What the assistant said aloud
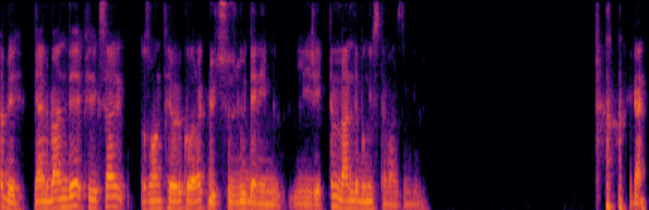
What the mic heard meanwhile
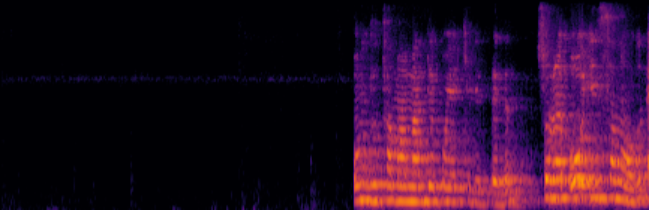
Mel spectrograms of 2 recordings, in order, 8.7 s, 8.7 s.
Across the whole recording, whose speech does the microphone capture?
user only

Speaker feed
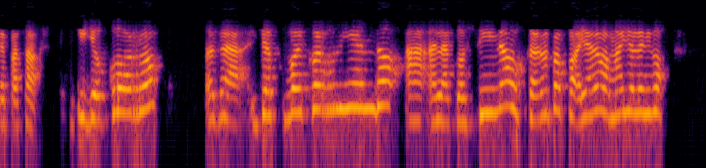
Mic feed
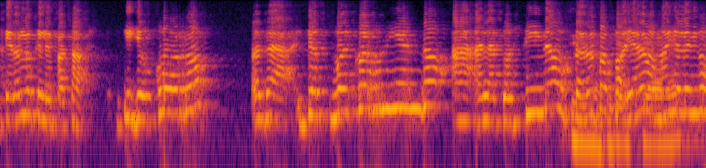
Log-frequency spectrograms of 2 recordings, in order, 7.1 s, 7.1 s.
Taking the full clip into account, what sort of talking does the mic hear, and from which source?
both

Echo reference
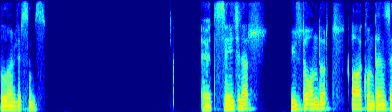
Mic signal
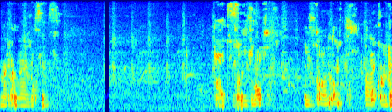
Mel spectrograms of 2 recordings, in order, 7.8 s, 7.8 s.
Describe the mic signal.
echo only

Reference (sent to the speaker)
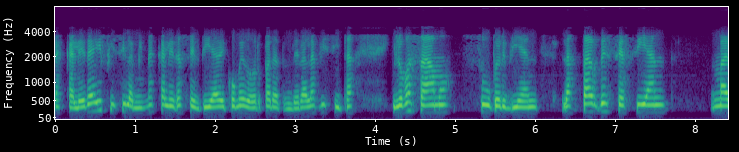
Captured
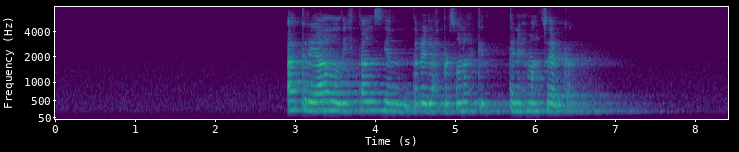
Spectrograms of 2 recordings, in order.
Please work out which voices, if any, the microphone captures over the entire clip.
user only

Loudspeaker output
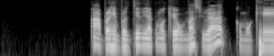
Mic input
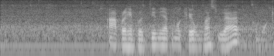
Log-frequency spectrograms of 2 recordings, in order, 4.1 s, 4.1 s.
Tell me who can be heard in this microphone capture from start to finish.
echo only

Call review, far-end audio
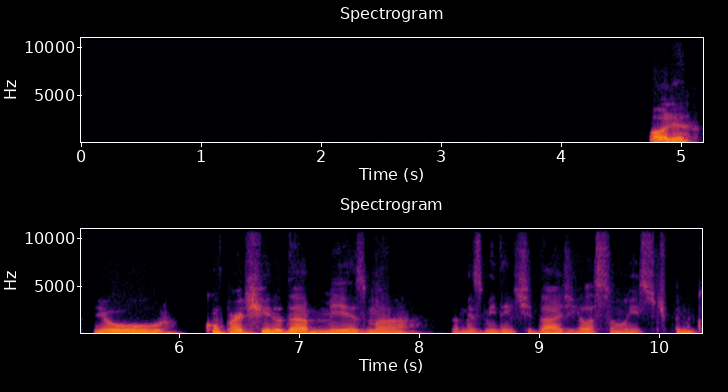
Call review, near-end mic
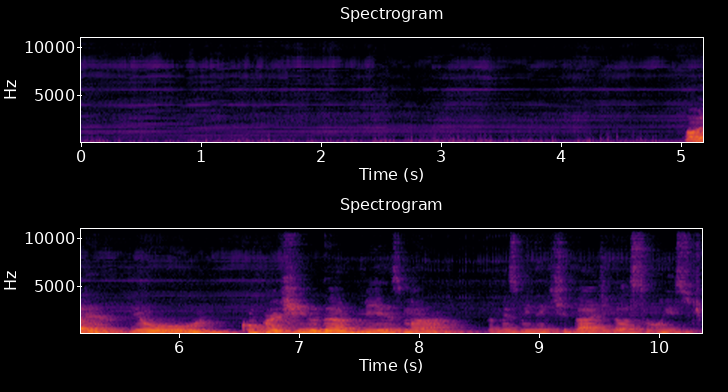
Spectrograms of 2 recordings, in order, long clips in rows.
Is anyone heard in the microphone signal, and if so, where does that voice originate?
echo only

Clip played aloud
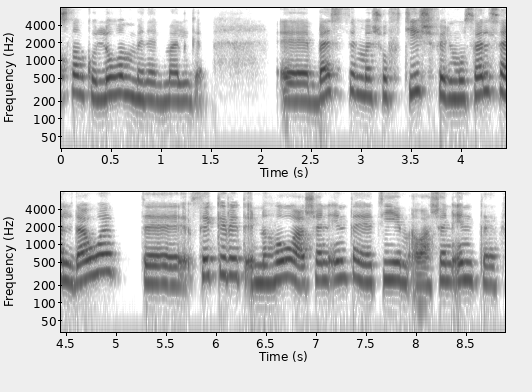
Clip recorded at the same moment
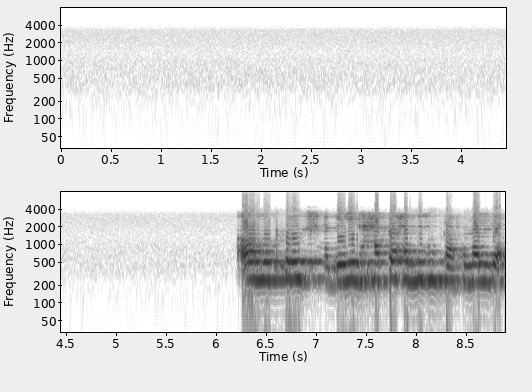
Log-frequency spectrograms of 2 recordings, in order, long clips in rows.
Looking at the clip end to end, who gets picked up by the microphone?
user only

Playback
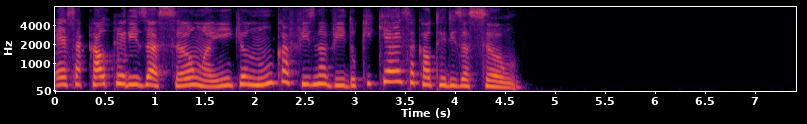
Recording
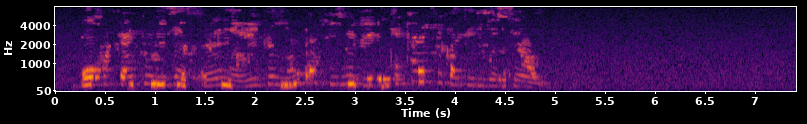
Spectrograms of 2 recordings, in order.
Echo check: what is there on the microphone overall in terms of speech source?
echo only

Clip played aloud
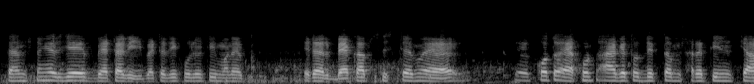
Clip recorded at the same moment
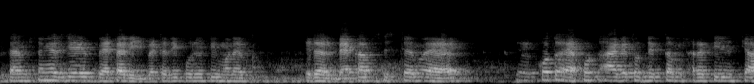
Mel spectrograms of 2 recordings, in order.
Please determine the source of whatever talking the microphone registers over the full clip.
echo only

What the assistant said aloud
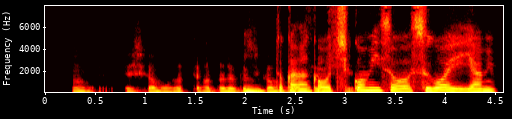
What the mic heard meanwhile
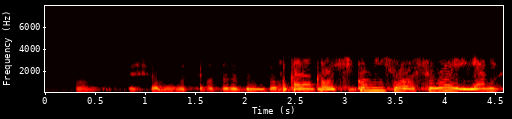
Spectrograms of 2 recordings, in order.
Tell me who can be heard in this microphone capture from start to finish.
both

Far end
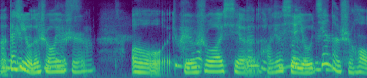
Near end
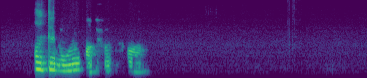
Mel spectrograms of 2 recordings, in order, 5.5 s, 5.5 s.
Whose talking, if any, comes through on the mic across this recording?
user only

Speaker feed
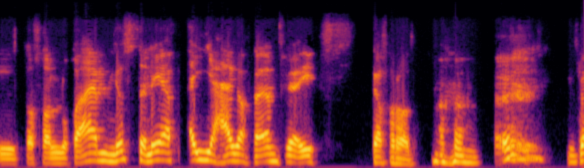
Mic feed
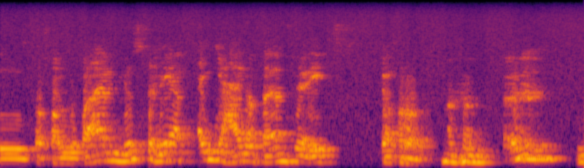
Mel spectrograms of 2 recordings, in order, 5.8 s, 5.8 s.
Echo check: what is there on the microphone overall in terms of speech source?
echo only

